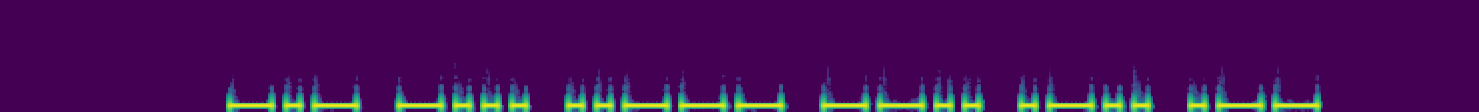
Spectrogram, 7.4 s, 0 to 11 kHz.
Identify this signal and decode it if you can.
Morse code, heard as a keyed tone, about 17 wpm, 700 Hz. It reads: KB2ZLW
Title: USA Call Signs 17wpm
